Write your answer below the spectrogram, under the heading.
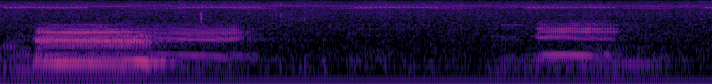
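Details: A Gir dairy cow from a Brazilian milk herd kept for hand milking gives a moo of about one second, falling slightly at the end, then a shorter second moo, over a quiet background with a high hum.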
